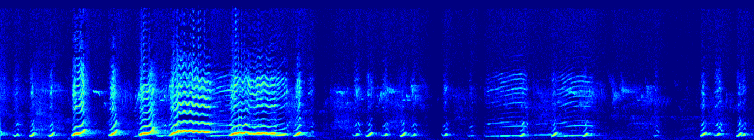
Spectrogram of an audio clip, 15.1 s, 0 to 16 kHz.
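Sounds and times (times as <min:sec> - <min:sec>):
gibbon calling: 0:00.0 - 0:06.3.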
